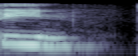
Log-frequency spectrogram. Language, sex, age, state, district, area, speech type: Hindi, female, 18-30, Madhya Pradesh, Chhindwara, urban, read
